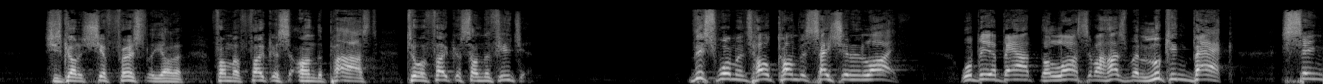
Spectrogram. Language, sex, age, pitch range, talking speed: English, male, 50-69, 190-240 Hz, 155 wpm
